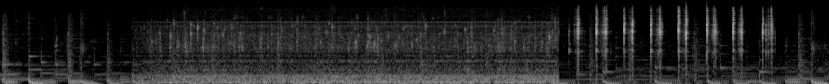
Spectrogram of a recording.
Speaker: Similarly, a flowing water sound during defrosting is also normal, as water drains from the evaporator to the drain pan.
